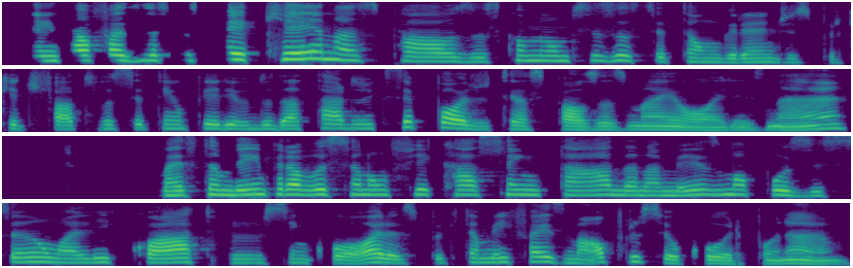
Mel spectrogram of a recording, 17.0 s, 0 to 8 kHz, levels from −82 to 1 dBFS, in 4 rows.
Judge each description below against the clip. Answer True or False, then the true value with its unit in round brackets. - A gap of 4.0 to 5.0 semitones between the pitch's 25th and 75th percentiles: True (4.7 semitones)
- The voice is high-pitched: True (200 Hz)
